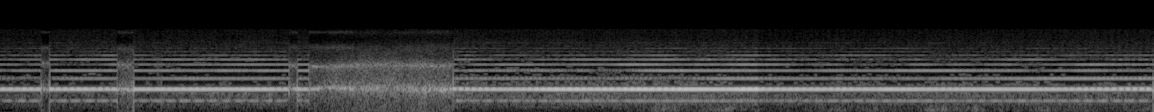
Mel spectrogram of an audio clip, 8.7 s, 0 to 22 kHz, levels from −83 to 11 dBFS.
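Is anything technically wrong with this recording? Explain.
Yes. The audio has two kinds of fault, heard through a call path whose codec leaves nothing above 8 kHz, which fits G.722 at 64 kbps.

Sound dropped by the voice detector, at 0.32 to 0.38 s, 0.89 to 1.01 s, 2.18 to 2.24 s and 2.33 to 3.41 s: the sound gives way to flat, steady comfort noise. The likely cause is a sender-side detector misjudging the sound as background and ceasing transmission. On a spectrogram the detail vanishes into a uniform low-level wash, and the waveform shrinks to a thin band.

Short concealed packet loss, from 1.19 to 1.25 s: roughly 30 ms never arrived in time, so the receiver extended the preceding sound to fill the hole and then blended back in, giving a brief smear or wobble. A spectrogram shows smoothed, repeated texture there.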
